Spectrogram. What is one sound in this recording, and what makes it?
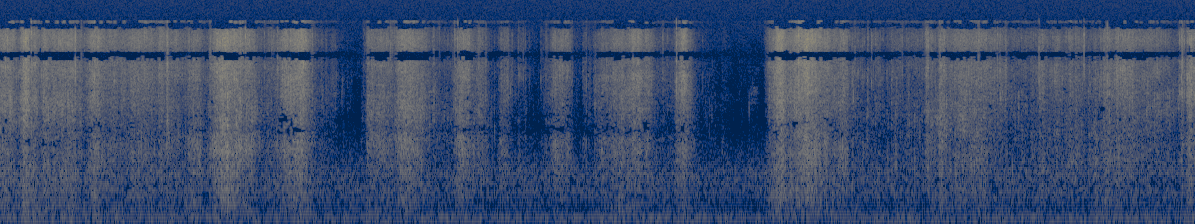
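A plastic tarp rustles and crinkles softly.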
